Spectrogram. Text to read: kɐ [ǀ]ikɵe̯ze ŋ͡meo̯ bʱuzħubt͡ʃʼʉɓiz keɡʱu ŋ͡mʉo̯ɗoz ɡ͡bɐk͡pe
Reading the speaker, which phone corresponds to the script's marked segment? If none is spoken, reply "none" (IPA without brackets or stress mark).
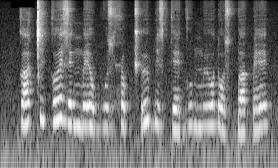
ǀ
